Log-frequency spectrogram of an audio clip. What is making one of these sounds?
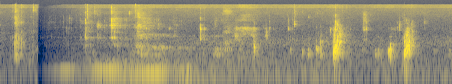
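A man gulps a drink loudly.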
